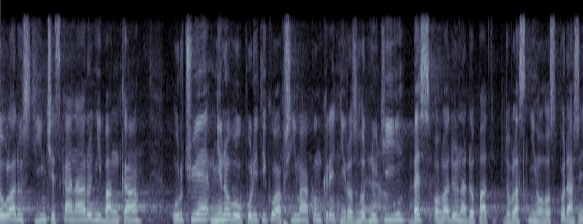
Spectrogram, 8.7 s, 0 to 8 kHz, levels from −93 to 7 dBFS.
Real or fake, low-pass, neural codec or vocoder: real; 7.2 kHz; none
